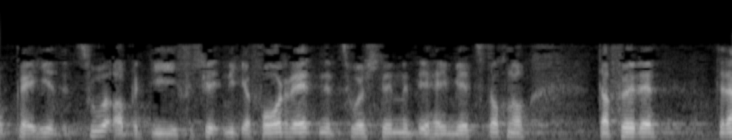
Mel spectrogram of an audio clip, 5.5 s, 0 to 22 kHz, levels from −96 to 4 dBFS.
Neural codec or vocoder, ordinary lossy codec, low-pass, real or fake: codec, 24 kHz, 6 kbps, HILCodec; MP3, 24 kbps; 7.2 kHz; fake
